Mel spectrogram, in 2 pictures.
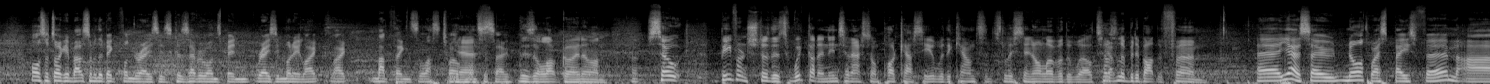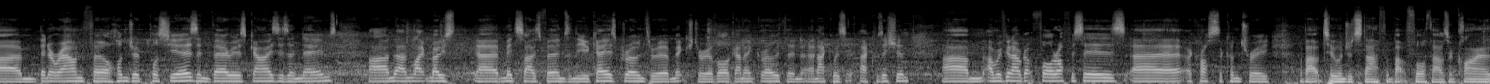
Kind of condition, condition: setting, busy venue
